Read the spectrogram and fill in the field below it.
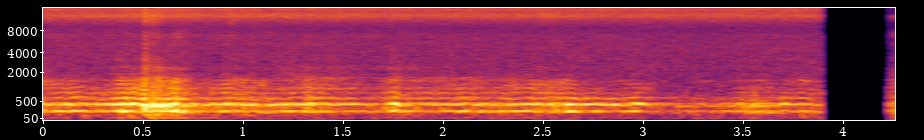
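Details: Bumblebees buzzing around a yellow cassia bush and a duranta erecta in a garden: a steady low droning hum with strong layered overtones, swelling and fading as bees move, then a brief silent break near the end.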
